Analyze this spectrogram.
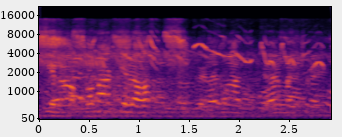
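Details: Large-billed seed-finch (towa towa) singing in a bird singing competition at Lusignan, Guyana. In the second half, clear whistled notes sweep up and down in quick succession beneath a loud crowd of men talking.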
